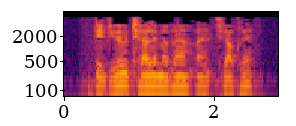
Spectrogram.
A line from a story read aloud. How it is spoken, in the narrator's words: Breathed a word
